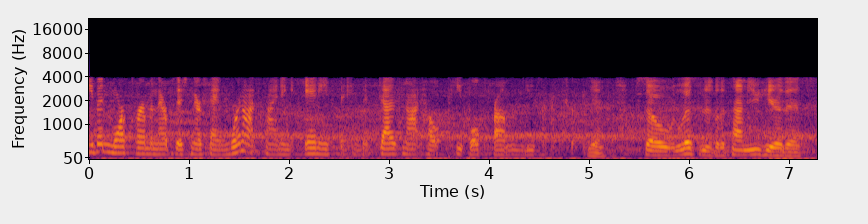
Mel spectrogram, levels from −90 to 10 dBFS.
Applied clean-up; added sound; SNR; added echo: none; Crowd; 10 dB; reverberation time 1.4 s.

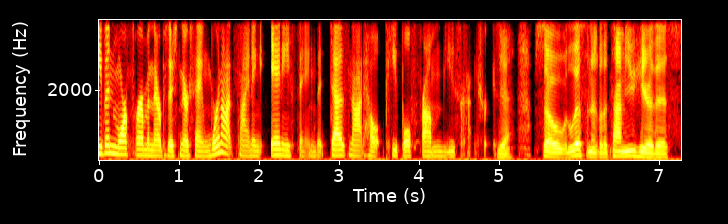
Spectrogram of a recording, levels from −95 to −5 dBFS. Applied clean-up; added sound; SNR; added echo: none; none; none; none.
